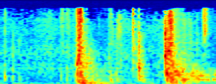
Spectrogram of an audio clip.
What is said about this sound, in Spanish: Cierra las puertas mientras Walt se sube en el asiento del conductor.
